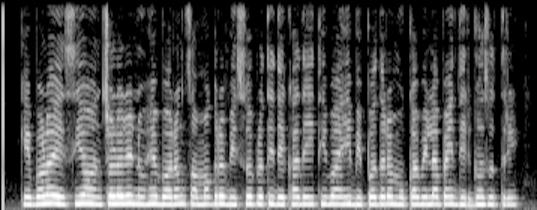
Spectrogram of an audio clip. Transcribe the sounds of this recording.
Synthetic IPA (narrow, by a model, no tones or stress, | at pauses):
kebɔɭɔesiɔːnt͡ʃɔɭɔɾenuɦebɔɾɔŋsɔmɔɡɾɔbiswɔpɾɔt̪id̪ekʰad̪ejt̪ʰibɔeɦibipɔd̪ɔɾɔmukabilapaĩd̪iɾɡʱɔs̬ut̪ɾi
